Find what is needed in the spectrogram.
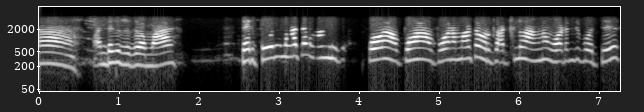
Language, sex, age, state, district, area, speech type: Tamil, female, 60+, Tamil Nadu, Pudukkottai, rural, conversation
